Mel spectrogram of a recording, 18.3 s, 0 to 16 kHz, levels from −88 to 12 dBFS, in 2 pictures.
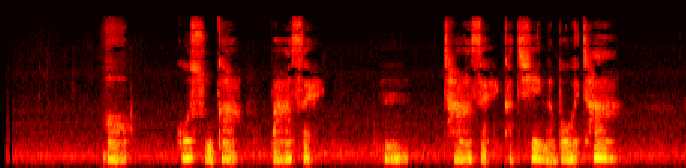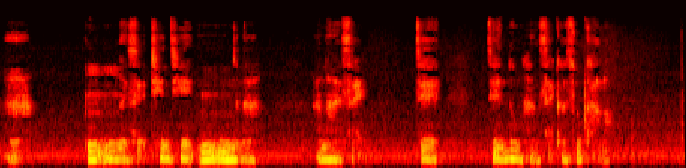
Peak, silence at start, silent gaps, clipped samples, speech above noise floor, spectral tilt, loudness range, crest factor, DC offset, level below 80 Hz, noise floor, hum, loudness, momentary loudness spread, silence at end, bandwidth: -6 dBFS; 1.35 s; none; under 0.1%; 27 dB; -5.5 dB/octave; 5 LU; 20 dB; under 0.1%; -60 dBFS; -51 dBFS; none; -26 LUFS; 16 LU; 0.3 s; 11.5 kHz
